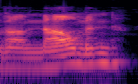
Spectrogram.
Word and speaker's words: von Neumann: John von Neumann. That's how you pronounce that.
